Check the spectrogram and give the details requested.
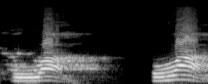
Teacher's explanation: आप जब बोलेंगे वा को दंत और ओष्ठ से बोलेंगे, जैसे वा, वा दांत में जो आपकी जीभ है ना, ठेल रही है ना दांत के, और ओष्ठ सहारा ले रही है ना, इसलिए इसे क्या बोला जाता है, दंतोष्ठ।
